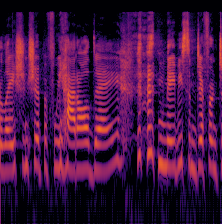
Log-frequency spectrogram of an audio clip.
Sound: chuckles

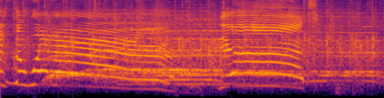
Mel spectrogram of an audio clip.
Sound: cheers and applause

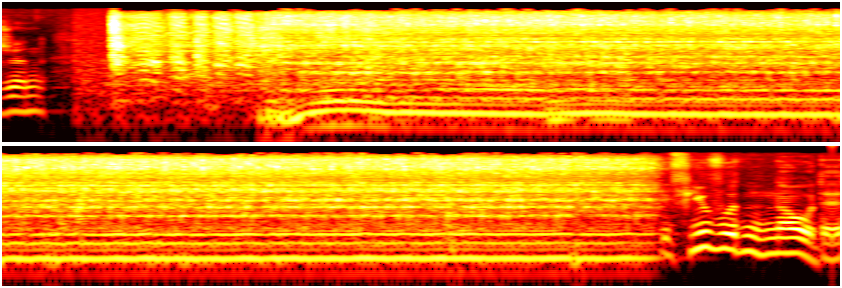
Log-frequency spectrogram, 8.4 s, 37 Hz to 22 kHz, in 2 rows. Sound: gt3 engine start & idle

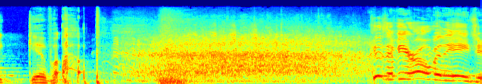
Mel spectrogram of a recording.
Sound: audience laughs

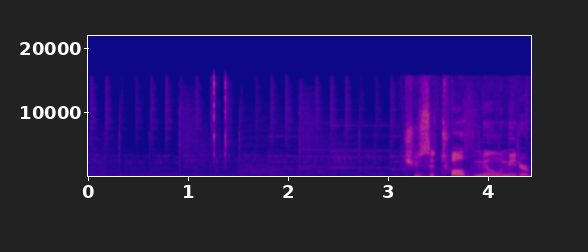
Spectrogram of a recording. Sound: mouse clicking

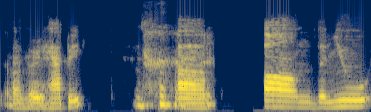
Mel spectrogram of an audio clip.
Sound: laughs

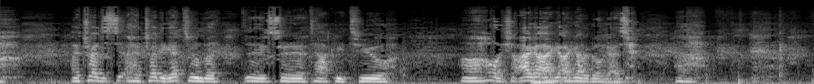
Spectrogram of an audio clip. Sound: crows cawing

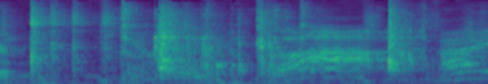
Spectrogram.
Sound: plastic clattering

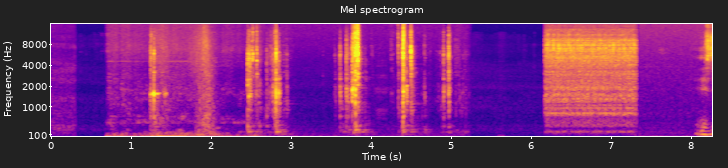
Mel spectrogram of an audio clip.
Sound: audio Recorder Sound

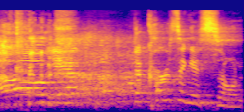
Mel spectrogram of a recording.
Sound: audience laughs

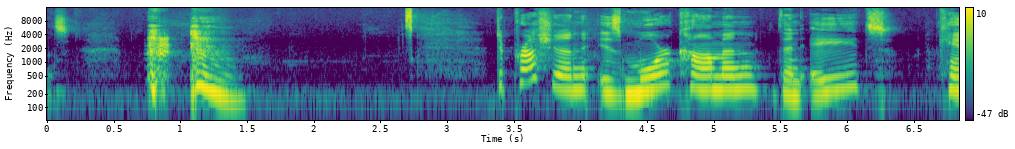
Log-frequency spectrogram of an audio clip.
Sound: cough

